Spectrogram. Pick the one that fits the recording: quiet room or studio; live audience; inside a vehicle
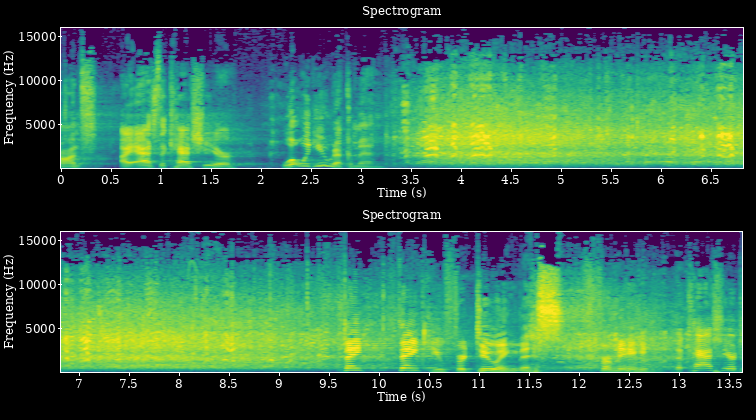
live audience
